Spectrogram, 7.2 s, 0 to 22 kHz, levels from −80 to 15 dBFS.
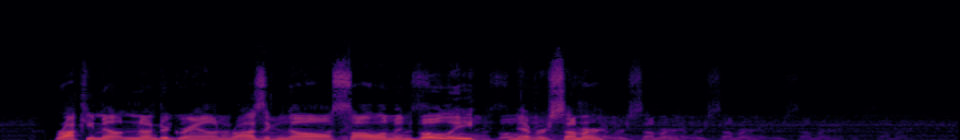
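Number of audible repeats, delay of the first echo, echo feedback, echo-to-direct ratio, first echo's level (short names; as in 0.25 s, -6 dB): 4, 0.588 s, 49%, -14.5 dB, -15.5 dB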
